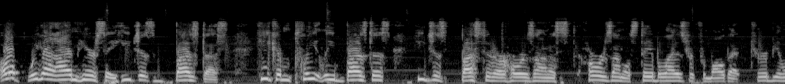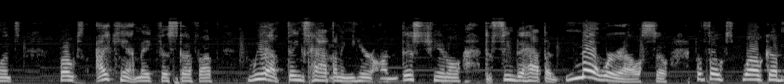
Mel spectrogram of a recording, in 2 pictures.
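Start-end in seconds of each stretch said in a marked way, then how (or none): none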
